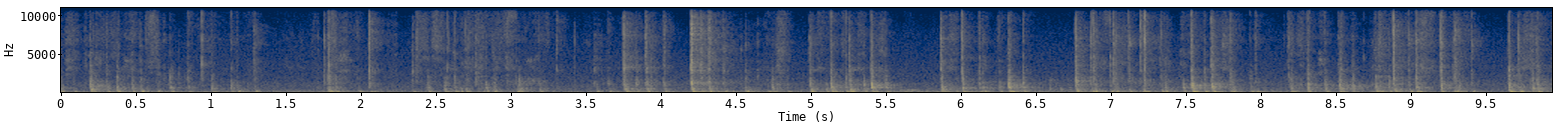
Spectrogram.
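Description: White cotton-gloved fingertips type continuously on the plastic keys of a 16-inch MacBook Pro keyboard, set in its aluminum body. A dense, steady stream of soft, quick clicks and taps rises and falls, each short and dry, with a muffled low-end thump under the brighter clatter.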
